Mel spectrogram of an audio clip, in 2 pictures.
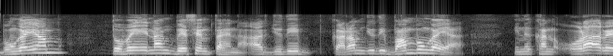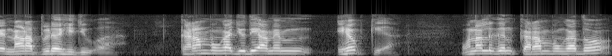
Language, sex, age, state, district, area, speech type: Santali, male, 45-60, Jharkhand, Bokaro, rural, spontaneous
